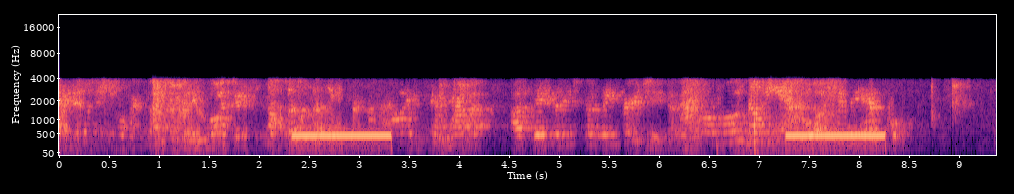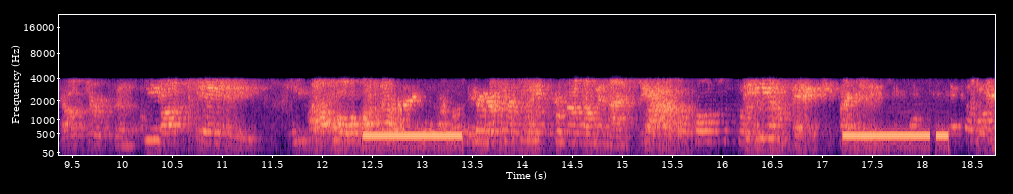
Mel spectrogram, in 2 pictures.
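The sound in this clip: Telephone tone after a dropped call: four steady, second-long beeps recurring at even intervals beneath continuous talk.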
